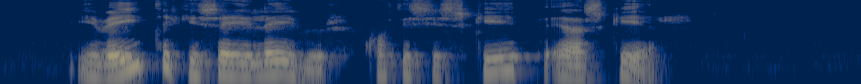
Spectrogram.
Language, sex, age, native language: Icelandic, female, 60-69, Icelandic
